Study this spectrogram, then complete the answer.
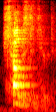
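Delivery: high, loud exclamation; triumphant blurted answer. Acted. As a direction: announce it loudly like a big reveal. Blurts out his joke title.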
